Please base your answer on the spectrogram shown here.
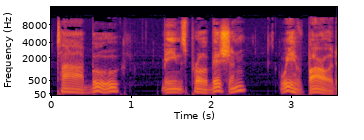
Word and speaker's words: tabu: hiding places till the tabu pronounced ta-boo, means prohibition, we have borrowed it, or sacred.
